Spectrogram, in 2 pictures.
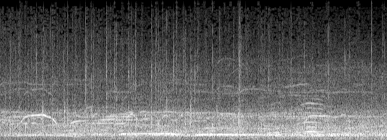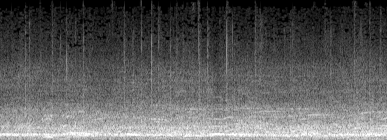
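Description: Fans in a crowd whistle shrilly.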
